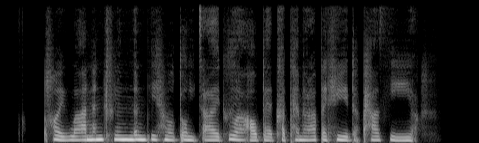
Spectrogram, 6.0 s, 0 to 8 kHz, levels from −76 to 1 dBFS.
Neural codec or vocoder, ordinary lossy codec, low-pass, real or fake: codec, 16 kHz, 0.5 kbps, FreqCodec, larger model; none; none; fake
